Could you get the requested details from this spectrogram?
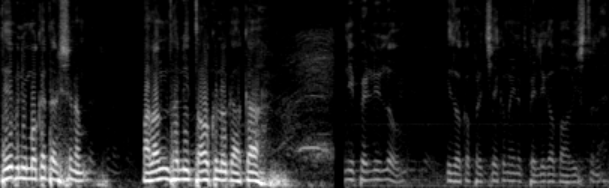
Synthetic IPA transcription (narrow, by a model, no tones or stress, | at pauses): d̪eːwunimukʰɐd̪ɐɾʃɐnɐmː | ɐlɐnd̪ɐɾniːt̪aːkunuɡaːkɐ | nːipe̞ɭːilːo̞ː | id̪ɔkɐpɾɐt̪jɛːkɐmɐjnɐpeɭːiɡaːbʱaːʋist̪unːaːɾu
